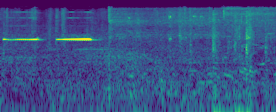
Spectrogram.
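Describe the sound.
Busy street rumble as two people, one a pregnant woman, board a city bus, with a steady high electronic beeping in the first second and a faint murmur of voices beneath the engine and traffic noise.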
